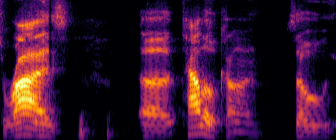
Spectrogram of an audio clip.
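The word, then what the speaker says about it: Talokan: how they it's the right it's rise uh talocon so it's pretty much he's telling his City his people to rise up so it's like Hollow kind yeah it's how it's pronounced but yeah so now did you hear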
